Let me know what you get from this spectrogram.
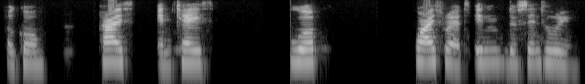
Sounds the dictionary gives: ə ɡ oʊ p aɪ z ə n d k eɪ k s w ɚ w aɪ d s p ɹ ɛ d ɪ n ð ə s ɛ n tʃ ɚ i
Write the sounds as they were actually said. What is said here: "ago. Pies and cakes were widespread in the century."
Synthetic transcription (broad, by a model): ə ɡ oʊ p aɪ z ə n k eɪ s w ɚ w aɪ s ɹ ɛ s ɪ n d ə s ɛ n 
